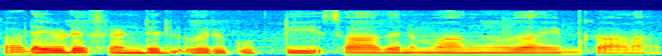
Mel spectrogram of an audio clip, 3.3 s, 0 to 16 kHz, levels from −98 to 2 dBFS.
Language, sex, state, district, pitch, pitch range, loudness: Malayalam, male, Kerala, Kollam, 115 Hz, 115-120 Hz, -16 LUFS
